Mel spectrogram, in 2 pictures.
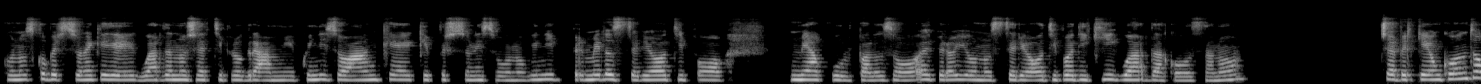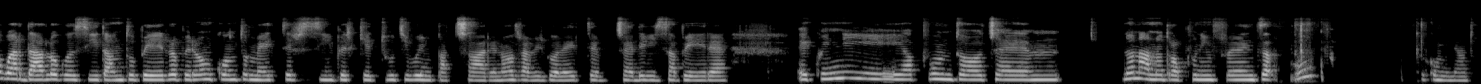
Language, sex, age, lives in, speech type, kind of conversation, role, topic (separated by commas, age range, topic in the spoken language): Italian, female, 20-24, Italy, conversation, unstructured, none, Pensi che i reality show siano dannosi per la società?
